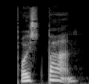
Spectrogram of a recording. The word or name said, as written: brystbarn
